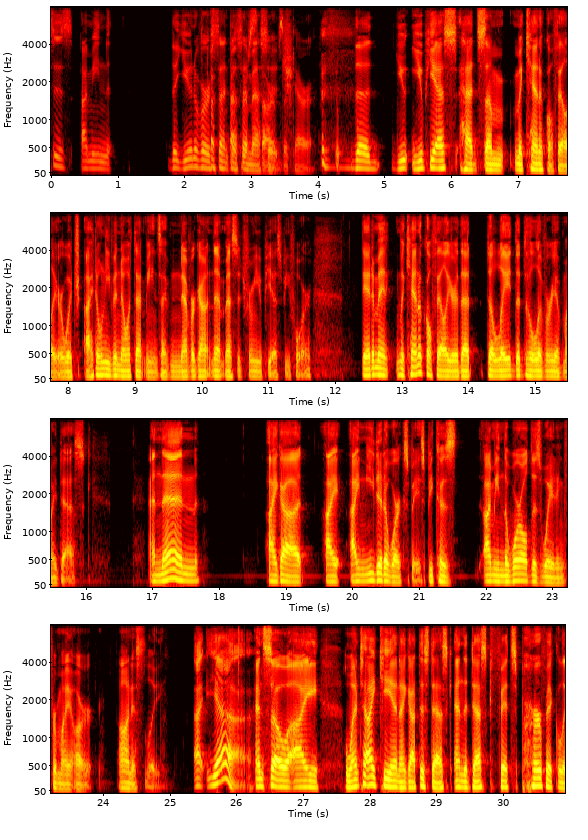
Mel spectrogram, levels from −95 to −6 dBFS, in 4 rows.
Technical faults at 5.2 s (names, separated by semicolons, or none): automatic gain rising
